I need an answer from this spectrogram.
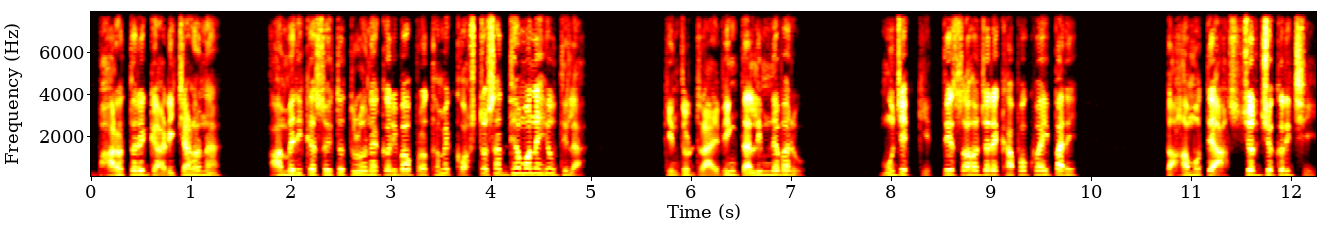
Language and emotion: Odia, surprised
